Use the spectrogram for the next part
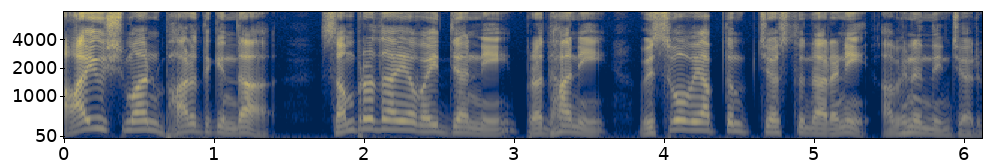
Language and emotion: Telugu, neutral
